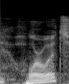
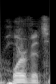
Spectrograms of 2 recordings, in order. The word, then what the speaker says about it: Horwitz: this it's named for Bernhard Horowitz or Horvitz I guess would be a better pronunciation a strong German master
